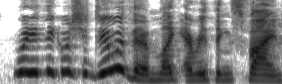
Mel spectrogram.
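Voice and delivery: put-on high, fast, breezy girl voice; childlike mock-innocent voice; mock Claudia. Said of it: "she just looks at Louis like".

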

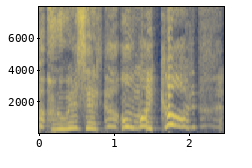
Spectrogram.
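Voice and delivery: high, loud hammed-up scream of fright; a shocked woman screaming at the door; mock frightened cry. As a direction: shriek it like a horror victim. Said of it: "and they're like".

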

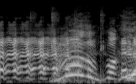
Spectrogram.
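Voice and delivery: high, drawn-out mock curse; retold pained cursing. Acting out the wounded friend cursing, pained outburst. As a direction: imitate cursing in pain, half laughing. Retelling a man shot in the foot.

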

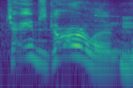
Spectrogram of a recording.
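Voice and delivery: high, delighted cry of his name; light up at hearing his name; excited greeting. Retold or imitated. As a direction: bar owner excitedly recognizing him. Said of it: "I hear a woman get excited".

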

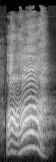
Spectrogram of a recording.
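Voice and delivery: loud, high cry of discovery; acted eureka shout; sudden revelation. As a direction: burst out as if it just clicked. Acts man's sudden gospel revelation.

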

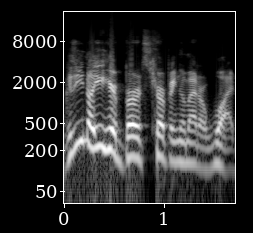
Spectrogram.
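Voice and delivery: normal talking voice

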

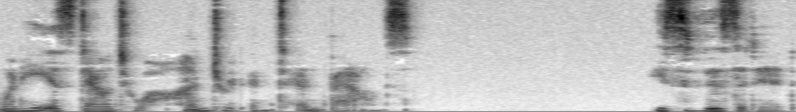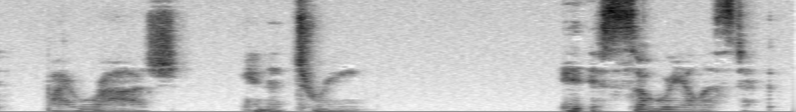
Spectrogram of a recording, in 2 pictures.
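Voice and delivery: hushed grave whisper; hushed storytelling. Real, not acted. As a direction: drop to a whisper for the sad part. Dream scene told hushed.

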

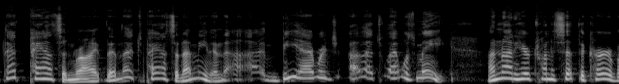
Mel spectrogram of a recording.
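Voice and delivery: high-pitched, rambling mock panic; nervous pleading. Comic replaying bargain with doctor before exam, high-pitched nervous pleading. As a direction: plead your way out, voice climbing high.

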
